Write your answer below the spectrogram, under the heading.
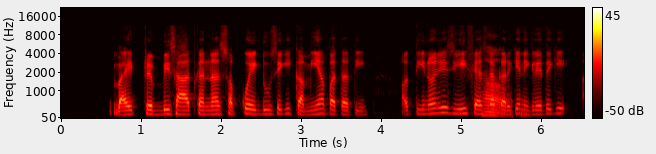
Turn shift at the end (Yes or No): No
